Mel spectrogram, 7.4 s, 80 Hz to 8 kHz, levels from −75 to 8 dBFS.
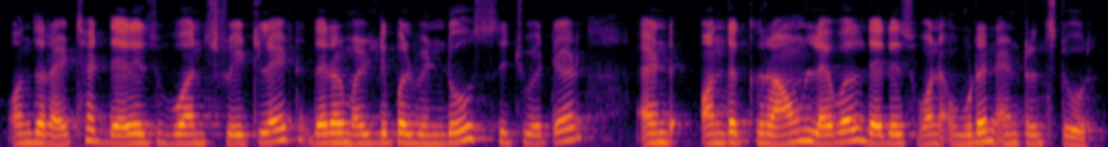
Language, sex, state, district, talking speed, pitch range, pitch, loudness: English, female, Gujarat, Valsad, 205 wpm, 175-195 Hz, 180 Hz, -18 LUFS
